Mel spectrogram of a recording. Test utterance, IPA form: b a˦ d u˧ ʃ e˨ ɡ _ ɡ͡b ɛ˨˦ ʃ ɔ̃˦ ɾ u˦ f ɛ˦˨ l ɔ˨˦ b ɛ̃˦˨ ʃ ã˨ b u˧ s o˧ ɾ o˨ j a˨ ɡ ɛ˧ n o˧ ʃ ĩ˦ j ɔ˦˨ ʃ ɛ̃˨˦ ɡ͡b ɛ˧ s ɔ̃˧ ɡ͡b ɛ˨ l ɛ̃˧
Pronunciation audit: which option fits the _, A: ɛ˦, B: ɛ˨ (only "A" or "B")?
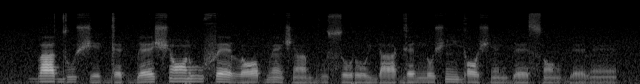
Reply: B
